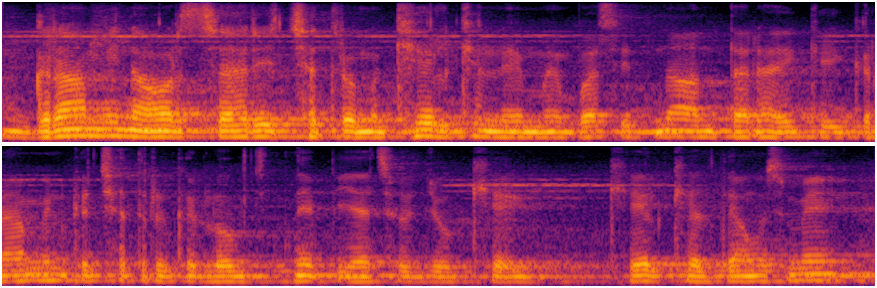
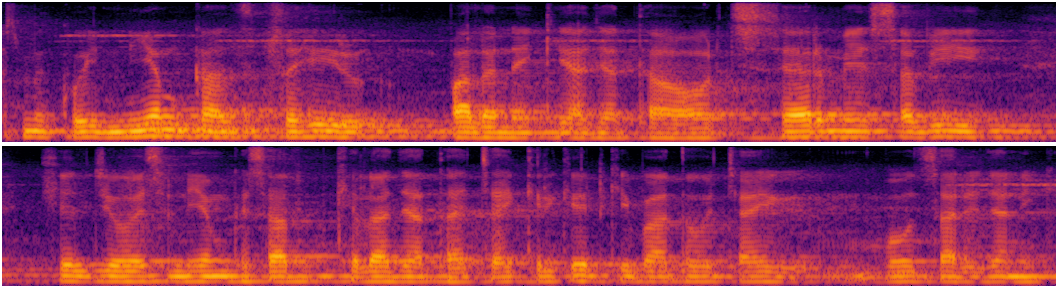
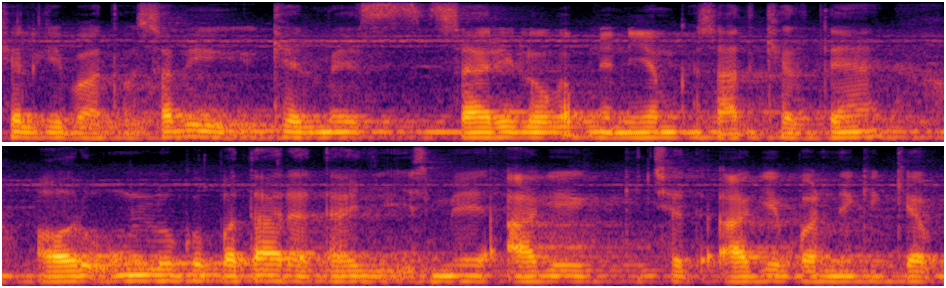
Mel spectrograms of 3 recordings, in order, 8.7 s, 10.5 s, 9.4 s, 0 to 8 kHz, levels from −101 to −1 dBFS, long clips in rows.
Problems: background sounds at intervals, background conversations at intervals, echo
